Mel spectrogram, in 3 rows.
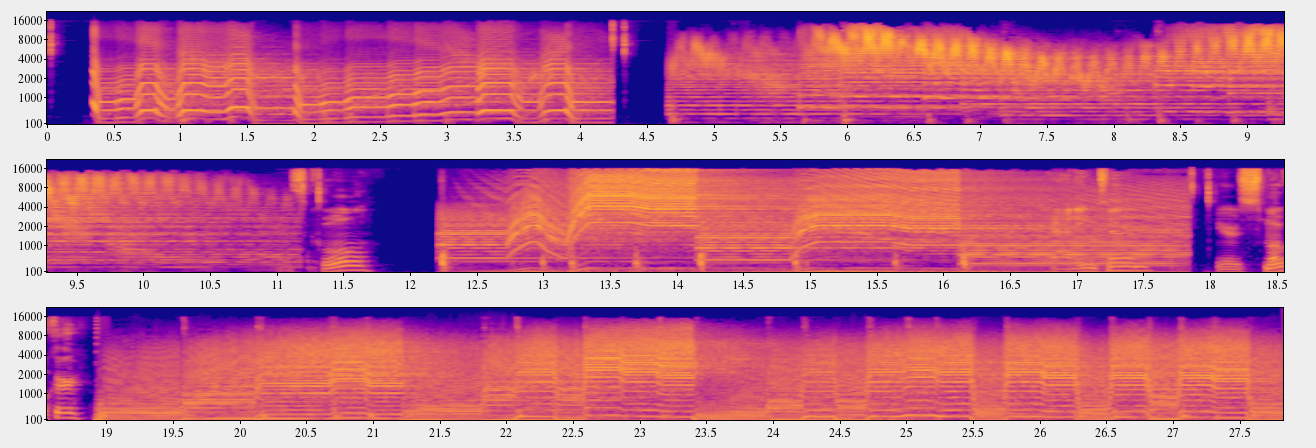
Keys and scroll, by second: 1.3 F4, 2.1 F3, 5.9 F4, 9.1 F2, 20.6 F4, 21.1 F2, 21.7 F3, 22.3 F3, 27.2 F4.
